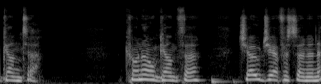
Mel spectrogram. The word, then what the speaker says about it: Gunter: the place los angeles california it is here a recent discharge young army veteran named herb reed recruited cornell gunther would just pronounce that gunter cornell gunther joe jefferson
